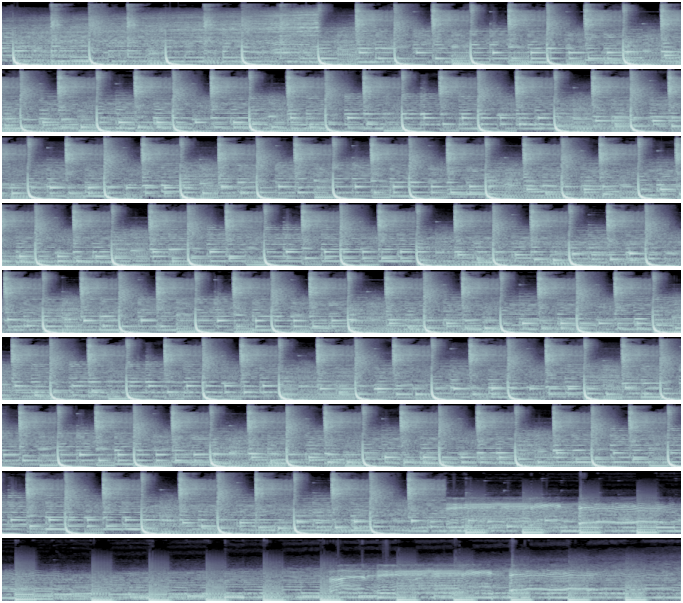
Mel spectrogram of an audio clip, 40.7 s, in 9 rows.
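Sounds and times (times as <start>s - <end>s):
trance music: 0.0s - 40.7s.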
